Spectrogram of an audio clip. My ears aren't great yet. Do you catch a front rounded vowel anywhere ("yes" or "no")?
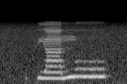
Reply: no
